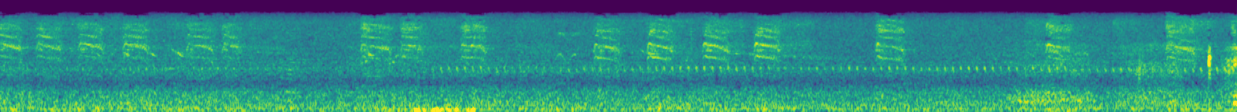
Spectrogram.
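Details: Several tawny-flanked prinias flying around on safari give sharp, high, repeated alarm notes in quick bursts at a nearby leopard, over low background rumble and a steady high buzz.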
